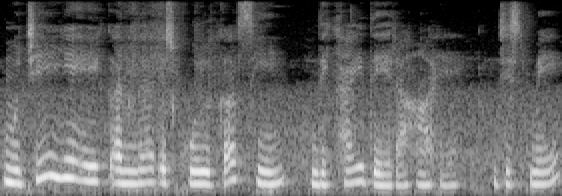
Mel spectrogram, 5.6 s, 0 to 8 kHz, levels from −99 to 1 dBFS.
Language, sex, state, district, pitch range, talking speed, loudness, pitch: Hindi, female, Maharashtra, Mumbai Suburban, 185-225 Hz, 130 wpm, -15 LUFS, 195 Hz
